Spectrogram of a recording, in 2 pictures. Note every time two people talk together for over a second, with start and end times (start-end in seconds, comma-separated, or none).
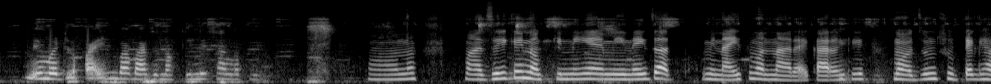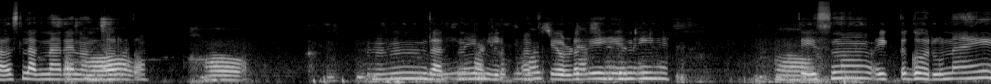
13.8-16.6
